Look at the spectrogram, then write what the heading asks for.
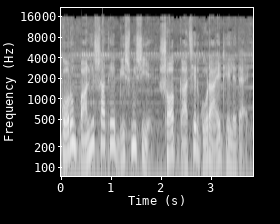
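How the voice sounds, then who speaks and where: A man's voice: medium pitch, big pitch swings, fairly quick. A man reading scripted folktale narration as a storyteller, with music behind him.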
